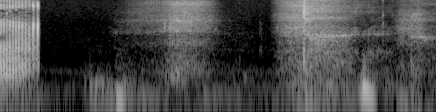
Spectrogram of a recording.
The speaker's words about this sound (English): Let us know if you like the fart, by the way.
